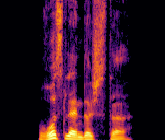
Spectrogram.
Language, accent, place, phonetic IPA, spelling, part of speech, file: German, Germany, Berlin, [ˈʁʊslɛndɪʃstə], russländischste, adjective, De-russländischste.ogg
- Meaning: inflection of russländisch: 1. strong/mixed nominative/accusative feminine singular superlative degree 2. strong nominative/accusative plural superlative degree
